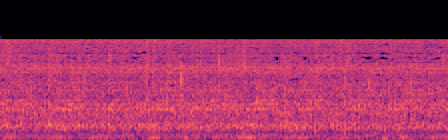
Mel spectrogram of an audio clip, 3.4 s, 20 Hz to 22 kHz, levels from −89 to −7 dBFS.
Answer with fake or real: real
